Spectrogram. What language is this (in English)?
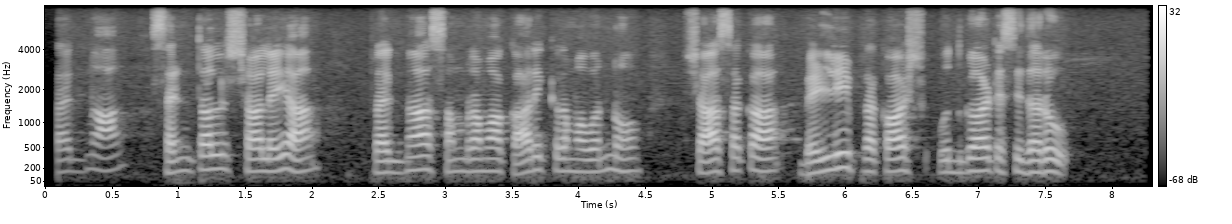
Kannada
